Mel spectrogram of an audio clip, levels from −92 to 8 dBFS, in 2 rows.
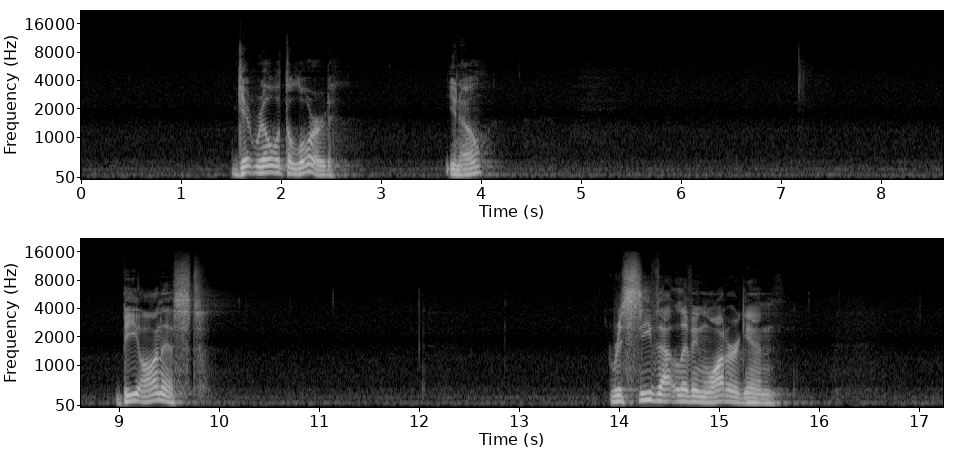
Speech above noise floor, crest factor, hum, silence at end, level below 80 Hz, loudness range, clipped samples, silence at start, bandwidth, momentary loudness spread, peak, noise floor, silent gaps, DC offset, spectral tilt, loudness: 40 dB; 20 dB; none; 1.65 s; -68 dBFS; 9 LU; under 0.1%; 1.5 s; 14.5 kHz; 16 LU; -10 dBFS; -64 dBFS; none; under 0.1%; -5.5 dB/octave; -25 LUFS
